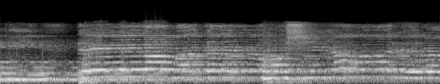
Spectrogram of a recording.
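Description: A man singing an Urdu hamd (devotional hymn to God) into a microphone, holding long drawn-out notes that step up and down in pitch.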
